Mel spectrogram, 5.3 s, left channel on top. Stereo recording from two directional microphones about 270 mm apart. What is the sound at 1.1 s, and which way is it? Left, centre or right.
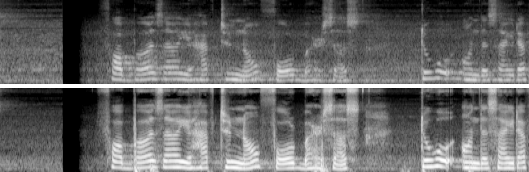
Speech, right.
